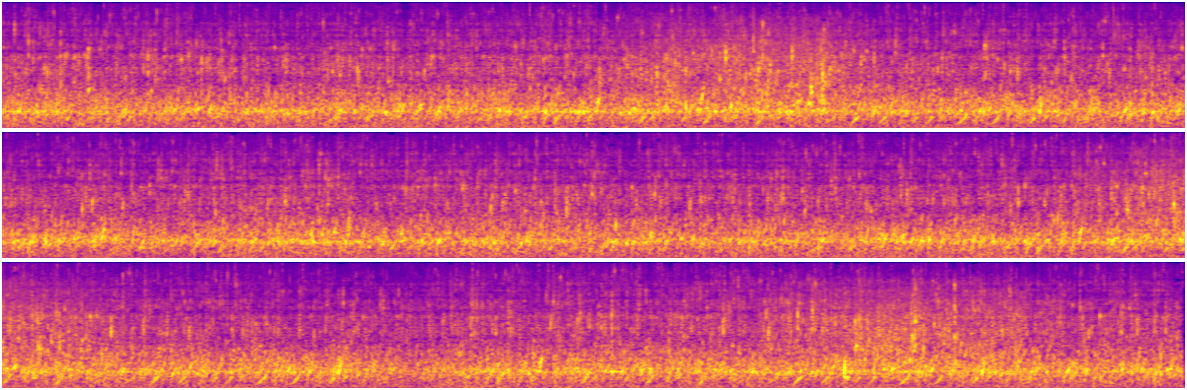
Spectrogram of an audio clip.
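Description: Steady trickle of running water, as in a bath ambience, going on evenly with a few slightly louder swells.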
